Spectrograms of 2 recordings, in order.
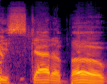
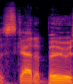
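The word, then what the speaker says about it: Skattebo: his name honestly it's it should be scabo but everyone in their M pronounces it scaboo so I guess we just have to accept the fact that you say scaboo even though that's not how it's spelled I guess yeah that's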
